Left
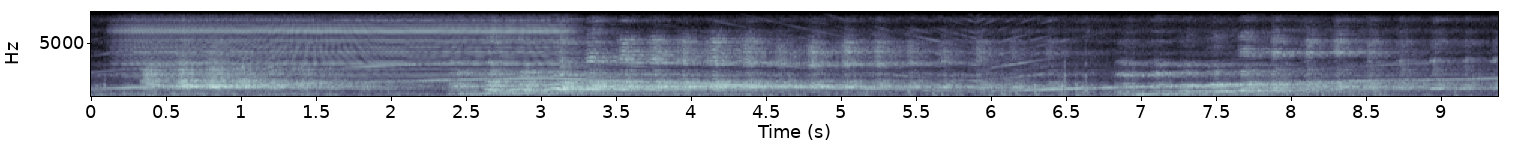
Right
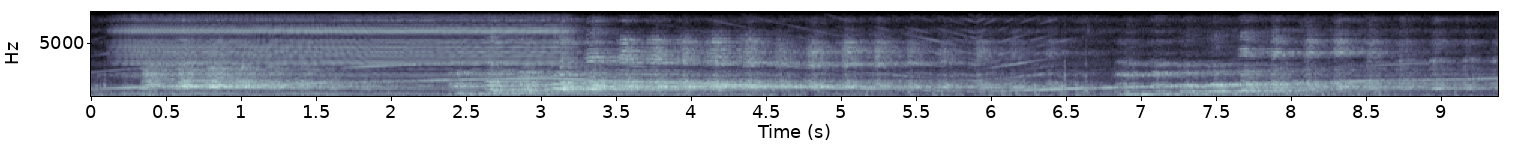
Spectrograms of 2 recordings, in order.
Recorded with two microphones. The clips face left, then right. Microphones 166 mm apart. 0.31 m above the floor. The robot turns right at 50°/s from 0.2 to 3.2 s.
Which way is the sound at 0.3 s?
25° right (ahead or behind).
